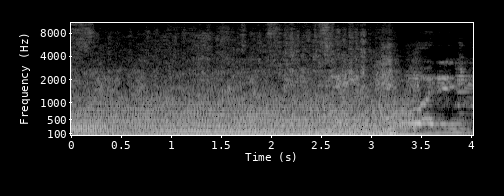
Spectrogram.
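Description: Car audio system playing a song with vocals and heavy deep bass, loud inside the vehicle's cabin. The bass and the music cut out abruptly about three and a half seconds in.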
